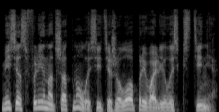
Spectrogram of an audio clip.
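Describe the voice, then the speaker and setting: Man, audiobook narration, expressive, varied pitch, mid voice, dry studio. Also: a little fast, no echo. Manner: expressive, dramatic reading. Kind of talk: scripted narration.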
